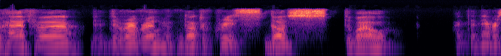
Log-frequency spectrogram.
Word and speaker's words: Dowdeswell: Chris Dostwell. I can never say your name okay. I'll come back Dostwell, but very close. Dostwell, okay. Two syllables.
